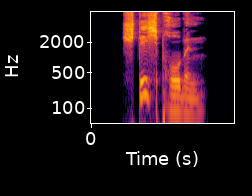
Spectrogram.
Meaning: plural of Stichprobe
- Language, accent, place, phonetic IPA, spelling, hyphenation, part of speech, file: German, Germany, Berlin, [ˈʃtɪçˌpʁoːbn̩], Stichproben, Stich‧pro‧ben, noun, De-Stichproben.ogg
